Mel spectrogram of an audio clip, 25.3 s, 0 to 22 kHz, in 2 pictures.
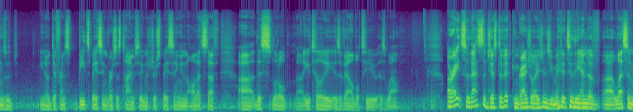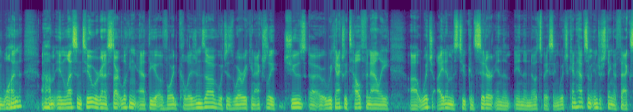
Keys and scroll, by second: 13.7 alt+super+a.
